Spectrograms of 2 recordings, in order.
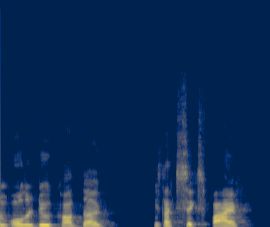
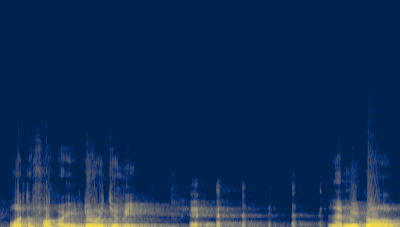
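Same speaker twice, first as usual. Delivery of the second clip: low, booming put-on voice; 6 semitones lower, 6 dB louder than usual. Acting out a woman suddenly sitting up in the ct room, imitating a deep voice. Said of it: "Deep ass voice".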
